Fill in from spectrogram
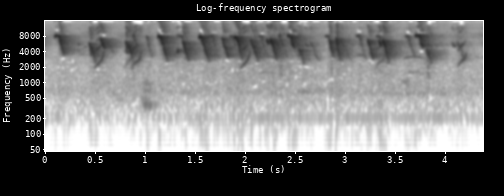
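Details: Saffron finch singing, a recording meant to fire up pet birds: rapid run of loud, bright chirps with sharp downward sweeps, about two or three per second, steady and continuous throughout.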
